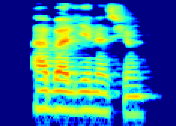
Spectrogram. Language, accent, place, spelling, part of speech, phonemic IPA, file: French, France, Lyon, abaliénation, noun, /a.ba.lje.na.sjɔ̃/, LL-Q150 (fra)-abaliénation.wav
- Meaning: abalienation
